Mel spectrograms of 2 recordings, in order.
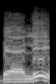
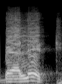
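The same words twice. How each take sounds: First: ব্যালে with a silent final T; correct pronunciation. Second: ব্যালেট with the final T sounded; mispronounced ব্যালেট. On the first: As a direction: say ব্যালে ending on an open "ay". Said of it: "সঠিক উচ্চারণ হচ্ছে". (ব্যালে, শেষের ট অনুচ্চারিত) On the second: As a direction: say ব্যালেট as spelled, ending in a hard T. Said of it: "ব্যালেট উচ্চারণটা সঠিক নয়". (ব্যালেট, শেষে ট উচ্চারণ করে) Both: Shown as a demonstration.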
